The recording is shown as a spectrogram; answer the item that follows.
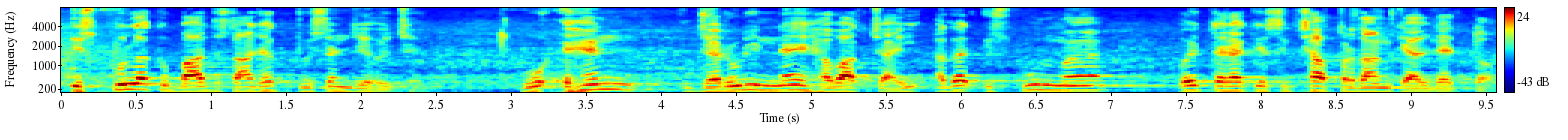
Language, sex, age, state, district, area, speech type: Maithili, male, 18-30, Bihar, Supaul, rural, spontaneous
